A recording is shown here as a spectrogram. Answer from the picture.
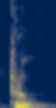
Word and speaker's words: through: So GH becomes silent. For example, the words like in through, T-H-R-O-U-G-H, through.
